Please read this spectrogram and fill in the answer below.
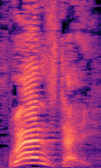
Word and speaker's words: Wednesday: good Hancock handsome right Wednesday and the light so here you also find that letter D is not it is not pronounced all right yes now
